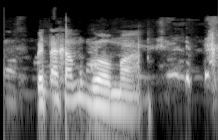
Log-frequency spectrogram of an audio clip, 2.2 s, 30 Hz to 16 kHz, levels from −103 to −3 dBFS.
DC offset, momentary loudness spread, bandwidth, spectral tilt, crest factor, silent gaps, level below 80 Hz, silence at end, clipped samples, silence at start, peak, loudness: under 0.1%; 14 LU; 7.6 kHz; -7 dB/octave; 18 dB; none; -60 dBFS; 0 s; under 0.1%; 0.05 s; 0 dBFS; -17 LUFS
